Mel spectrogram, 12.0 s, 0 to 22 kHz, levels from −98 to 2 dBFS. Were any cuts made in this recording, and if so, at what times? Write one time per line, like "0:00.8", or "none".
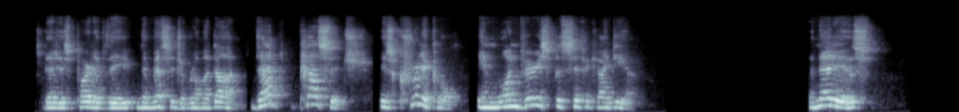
0:03.1
0:04.7
0:05.9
